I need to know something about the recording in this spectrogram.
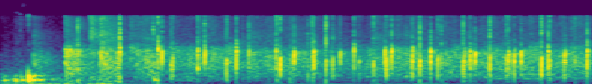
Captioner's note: applause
